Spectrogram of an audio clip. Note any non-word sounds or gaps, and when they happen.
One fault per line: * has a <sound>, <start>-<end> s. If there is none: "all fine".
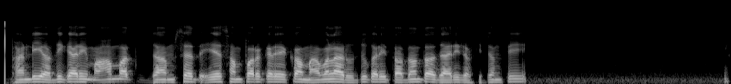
all fine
